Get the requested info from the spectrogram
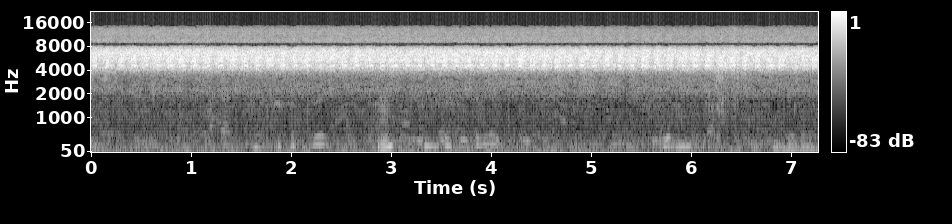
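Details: Sunset cicada chorus at Cape Fiolent on the Crimean coast, a dense unbroken high buzz with rapid even pulsing, while scattered short low chirps and murmurs come from below.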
